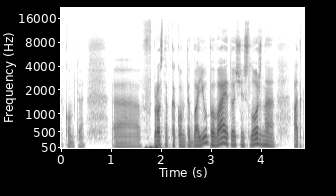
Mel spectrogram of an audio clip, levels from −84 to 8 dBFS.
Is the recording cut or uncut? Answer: uncut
